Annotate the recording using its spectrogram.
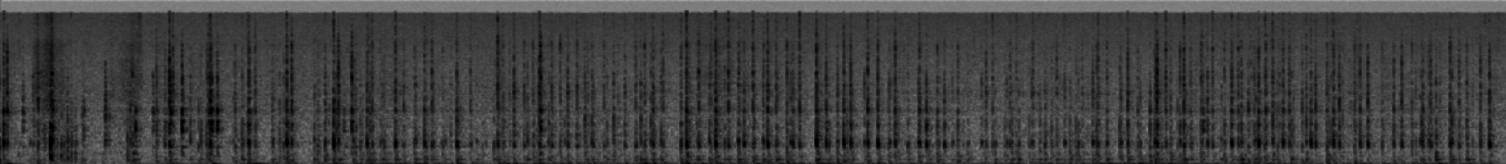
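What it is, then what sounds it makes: Cardboard gift box with plastic window. Fingertips and nails tap quickly on a small EOS cardboard gift box with a plastic window, held and turned to show another side. A dense, steady stream of short, dry taps and light scratches rolls on for the whole clip over a low, soft rumble, each tap dying away almost instantly.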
